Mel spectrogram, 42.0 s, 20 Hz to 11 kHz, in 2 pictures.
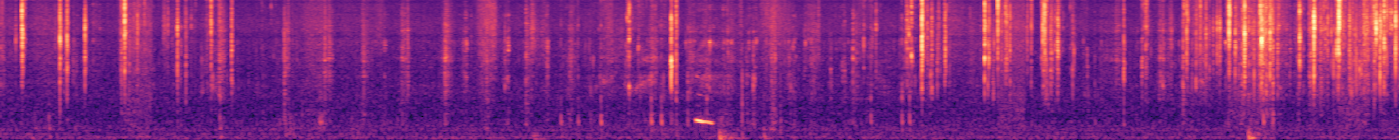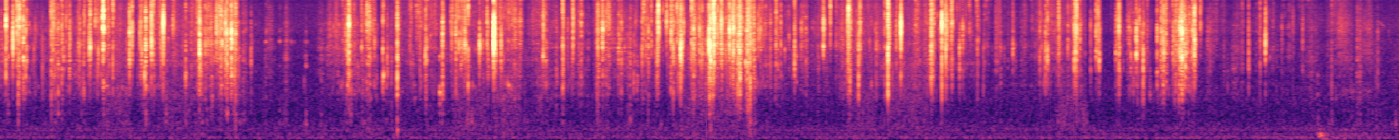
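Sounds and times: chewing: 0:04.2 - 0:14.0
foil wrapper crinkling and tearing: 0:17.7 - 0:24.8, 0:25.9 - 0:40.4.

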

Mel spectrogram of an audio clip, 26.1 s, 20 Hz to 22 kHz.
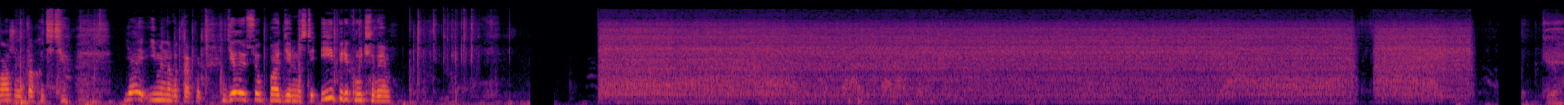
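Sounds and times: hand blender running: 0:10.0 - 0:24.6.

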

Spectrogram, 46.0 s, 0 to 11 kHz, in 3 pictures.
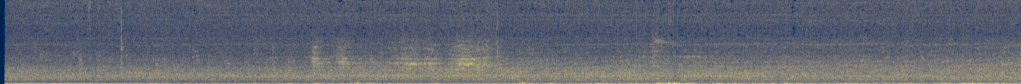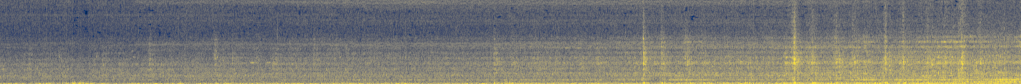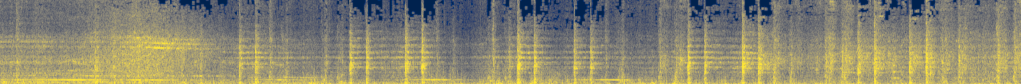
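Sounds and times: electric locomotive rumble: 0:00.1 - 0:45.9
locomotive whine: 0:00.1 - 0:45.9
train wheels clacking on rails: 0:22.6 - 0:45.9.

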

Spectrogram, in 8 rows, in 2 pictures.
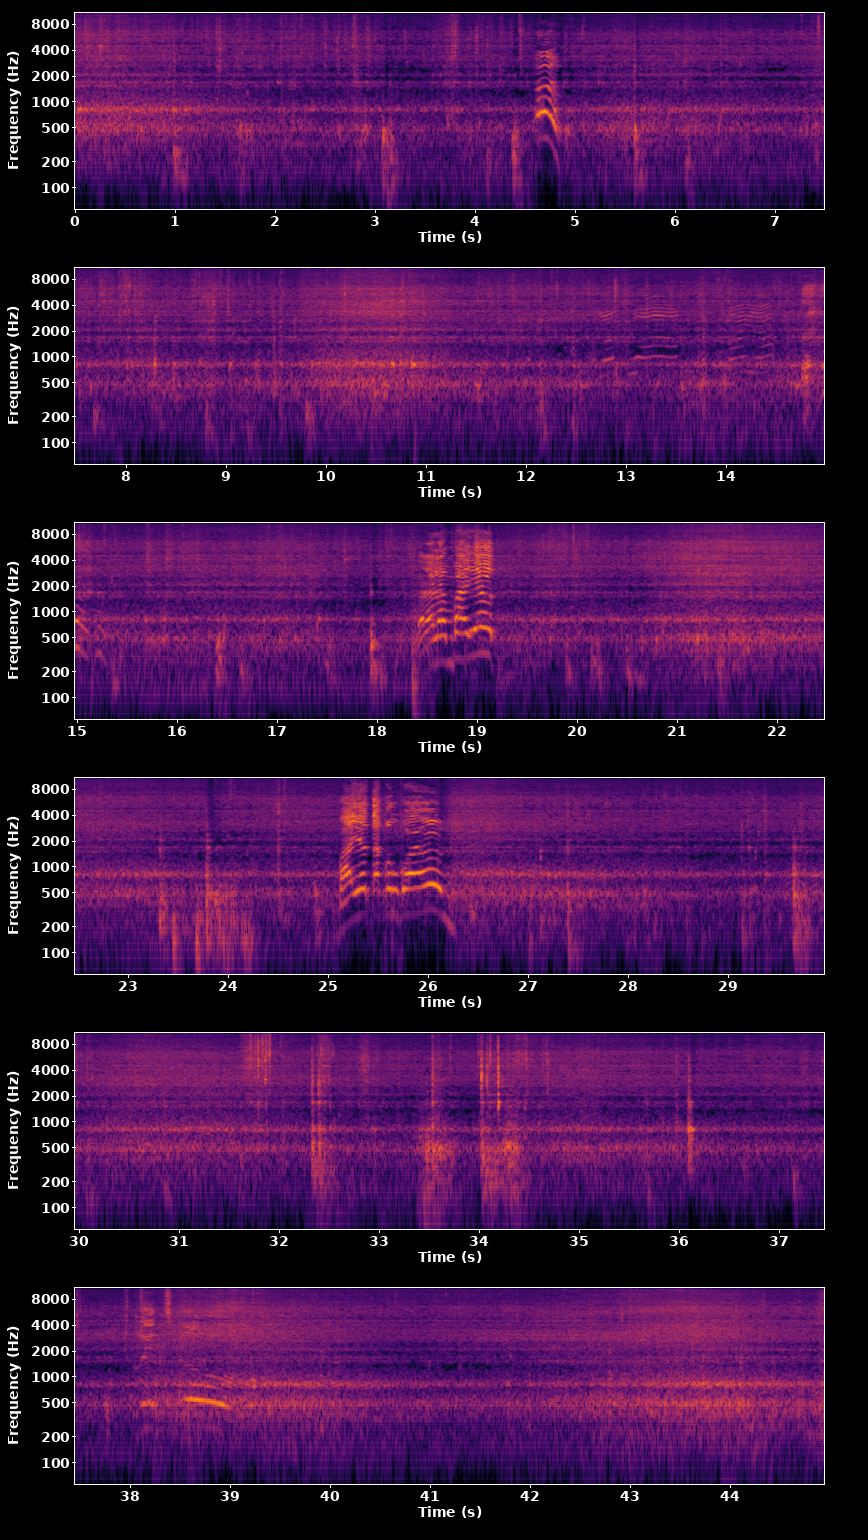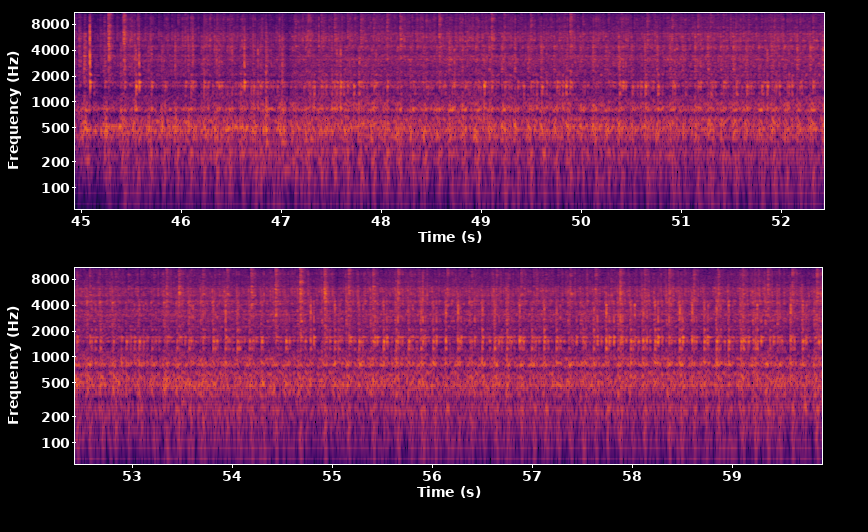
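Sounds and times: constant engine hum: 0:00.0 - 0:18.6, 0:39.4 - 0:59.9
water rushing along boat hull: 0:00.0 - 0:59.9
water slapping: 0:00.0 - 0:59.9
knocks and scrapes on boat hull: 0:02.7 - 0:04.6, 0:05.4 - 0:06.4, 0:15.3 - 0:18.7, 0:19.7 - 0:21.7, 0:23.2 - 0:25.1, 0:27.0 - 0:28.3, 0:29.0 - 0:30.2, 0:31.6 - 0:34.7.

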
